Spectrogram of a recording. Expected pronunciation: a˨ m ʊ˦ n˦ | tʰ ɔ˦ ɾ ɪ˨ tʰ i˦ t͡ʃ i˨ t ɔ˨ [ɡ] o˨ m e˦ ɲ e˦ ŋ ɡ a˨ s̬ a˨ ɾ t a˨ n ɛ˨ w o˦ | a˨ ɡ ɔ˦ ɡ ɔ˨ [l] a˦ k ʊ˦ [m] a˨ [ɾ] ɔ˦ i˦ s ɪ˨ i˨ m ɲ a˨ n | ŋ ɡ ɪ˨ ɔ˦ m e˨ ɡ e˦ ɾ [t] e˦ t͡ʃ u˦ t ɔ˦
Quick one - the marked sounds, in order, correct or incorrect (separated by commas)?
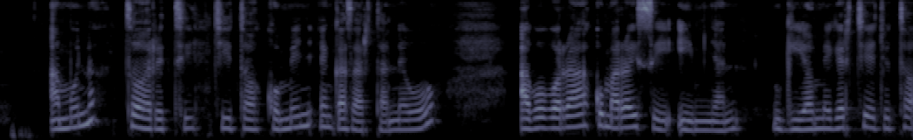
incorrect, incorrect, correct, correct, incorrect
